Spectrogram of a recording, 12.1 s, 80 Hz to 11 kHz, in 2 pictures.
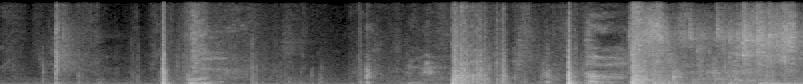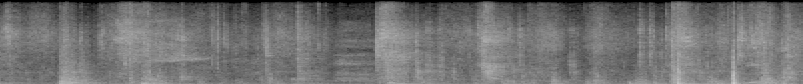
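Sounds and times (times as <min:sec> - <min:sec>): heavy low thuds: 0:01.2 - 0:01.6
punches and scuffles: 0:01.2 - 0:02.0, 0:04.1 - 0:04.7, 0:10.9 - 0:12.0.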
